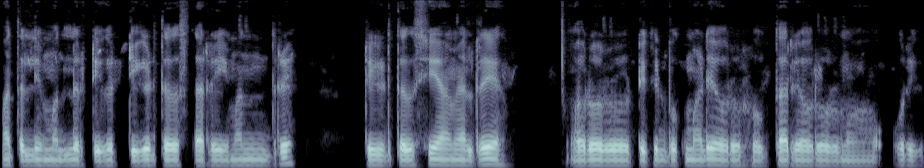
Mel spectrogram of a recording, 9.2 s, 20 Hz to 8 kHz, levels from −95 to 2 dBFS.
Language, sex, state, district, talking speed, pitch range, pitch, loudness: Kannada, male, Karnataka, Bijapur, 125 wpm, 85-90 Hz, 90 Hz, -25 LUFS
